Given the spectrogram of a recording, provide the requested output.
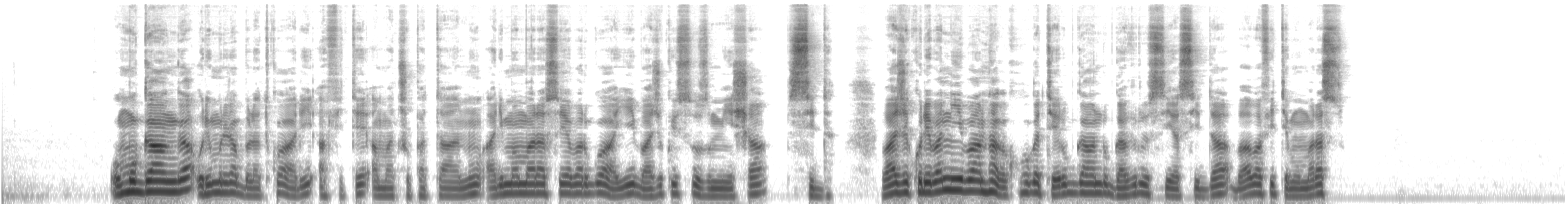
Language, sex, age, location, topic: Kinyarwanda, male, 25-35, Nyagatare, health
